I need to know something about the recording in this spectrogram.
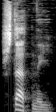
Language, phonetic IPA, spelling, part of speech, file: Russian, [ˈʂtatnɨj], штатный, adjective, Ru-штатный.ogg
- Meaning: 1. staff, personnel 2. staff 3. standard, regular, normal 4. routine, nonemergency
